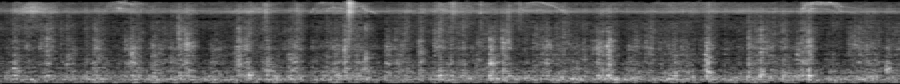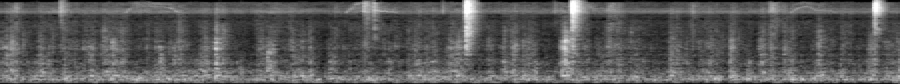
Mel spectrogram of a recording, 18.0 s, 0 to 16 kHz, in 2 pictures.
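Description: Electrolux 9 kg tumble dryer running on its denim programme: a steady hum from the turning drum, a continuous patter of small knocks from the tumbling load, and a few sharper clicks.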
